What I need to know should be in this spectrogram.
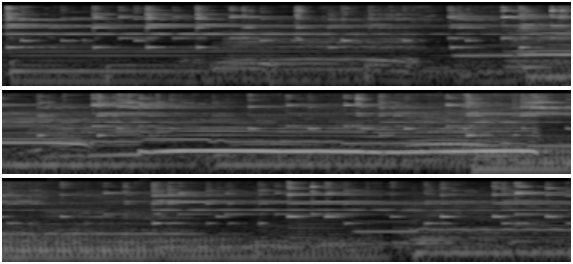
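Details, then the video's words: Oxen being herded along the way to the farm barn; a long, steady, low moo swells over several seconds and then breaks off, set against constant background music with tinkling tones. "Sounds of Herding Oxen on the Way to the Farm Barn – Funny Mooing Sounds"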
